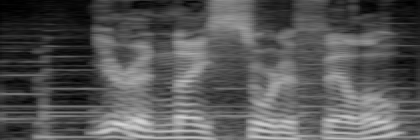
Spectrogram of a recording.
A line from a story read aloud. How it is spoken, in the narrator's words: said the tailor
